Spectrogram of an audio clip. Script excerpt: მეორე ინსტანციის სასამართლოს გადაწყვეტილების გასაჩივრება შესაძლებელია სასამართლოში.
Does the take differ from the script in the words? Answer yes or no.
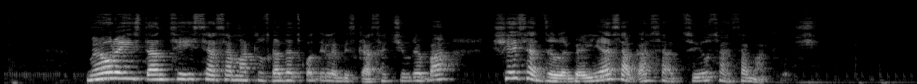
yes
